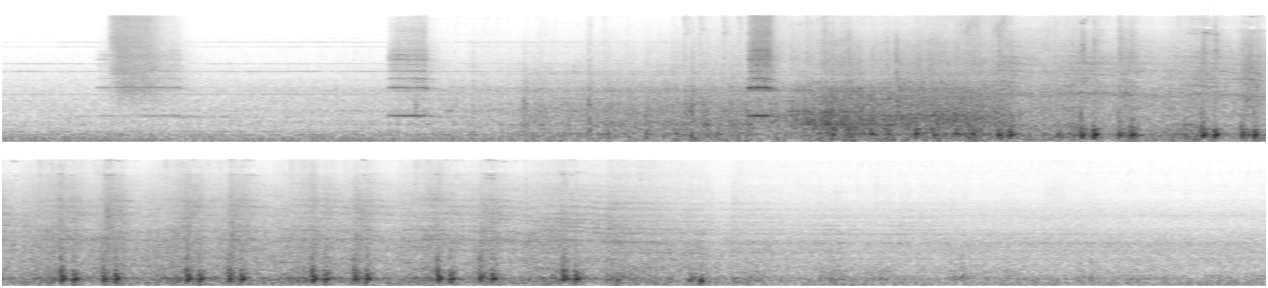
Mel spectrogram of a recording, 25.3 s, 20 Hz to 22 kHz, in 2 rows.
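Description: ChS7 electric locomotive with a passenger train: three short horn blasts as it approaches, then the rush of the train passing at speed, with regular clickety-clack from the coach wheels over the rail joints, fading as it draws away.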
